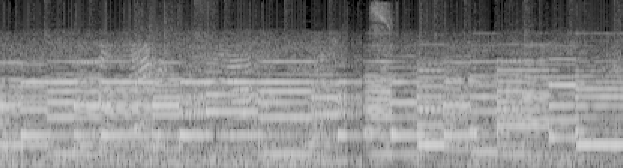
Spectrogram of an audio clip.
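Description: Ice cream truck jingle: a melody of short, steady notes stepping up and down in pitch, played through the truck's loudspeaker.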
